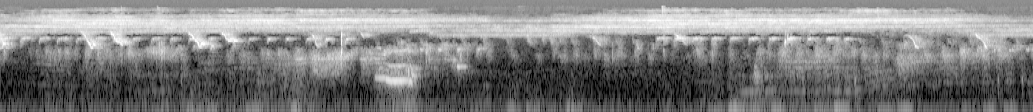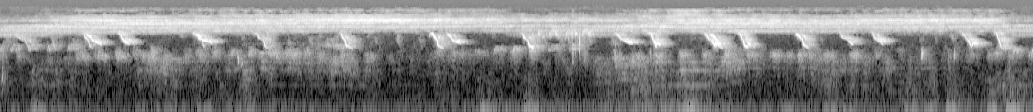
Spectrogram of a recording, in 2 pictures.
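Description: Faint outdoor ambience: birds giving short, repeated, downward-sweeping chirps over a steady high insect drone, with one brief lower call about six seconds in.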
